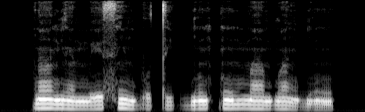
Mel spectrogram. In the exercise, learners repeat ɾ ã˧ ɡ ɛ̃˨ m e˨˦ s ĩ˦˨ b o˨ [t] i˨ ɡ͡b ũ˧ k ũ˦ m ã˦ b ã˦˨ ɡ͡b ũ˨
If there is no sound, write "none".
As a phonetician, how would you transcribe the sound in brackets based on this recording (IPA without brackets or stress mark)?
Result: t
